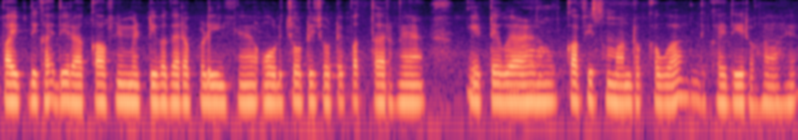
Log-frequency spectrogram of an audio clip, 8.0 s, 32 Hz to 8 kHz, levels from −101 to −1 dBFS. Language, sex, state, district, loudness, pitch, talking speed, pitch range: Hindi, female, Haryana, Jhajjar, -21 LUFS, 145 Hz, 180 wpm, 140-145 Hz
